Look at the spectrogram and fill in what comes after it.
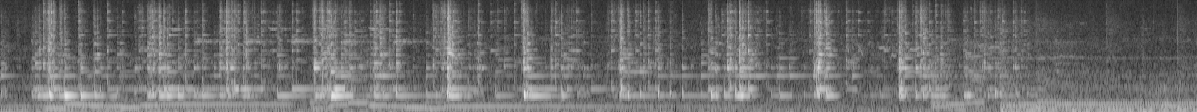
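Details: Music with a repeated bell-like chime pattern and a soft low melody runs the whole way, with no animal calls.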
